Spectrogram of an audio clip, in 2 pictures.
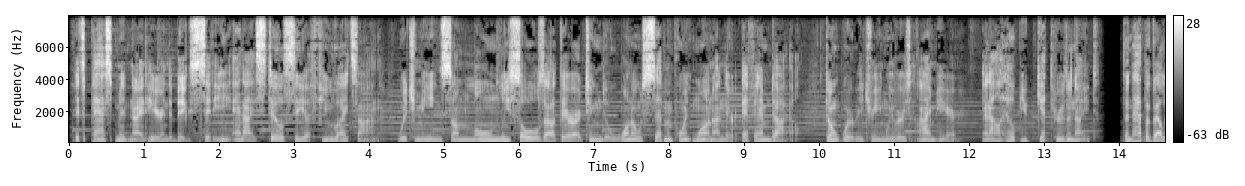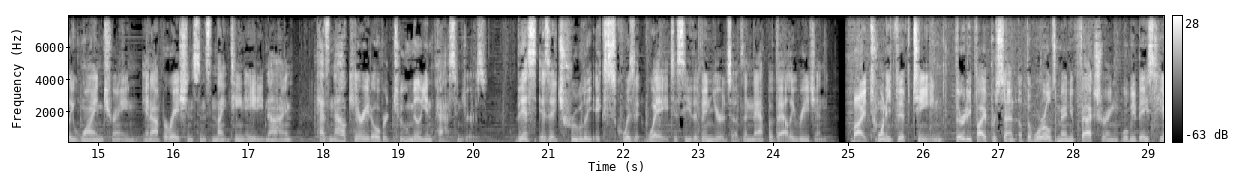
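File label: American English, narration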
